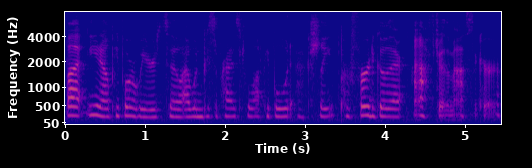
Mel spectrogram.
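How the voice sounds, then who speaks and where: A quiet woman talks at a fairly quick pace. Her fairly high pitch stays monotone and flat. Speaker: youtube reaction host. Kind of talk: casual reaction commentary. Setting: at home, mother in next room. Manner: quiet, low volume.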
